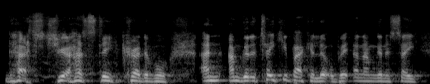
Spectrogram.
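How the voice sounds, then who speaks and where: A man hosting a sports podcast, energetic and upbeat as he asks questions. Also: a little high, brisk, a little hiss or hum. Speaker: podcast host.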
